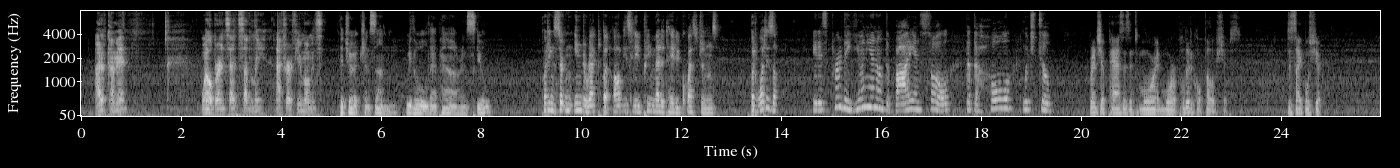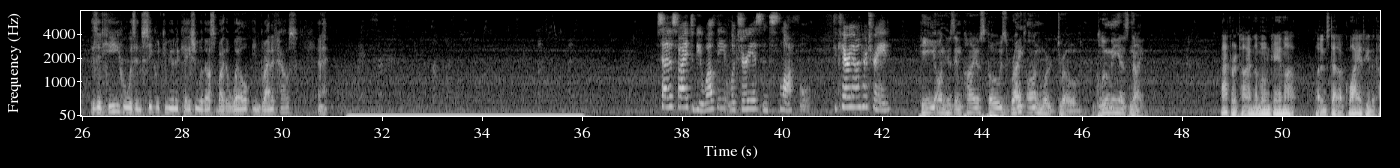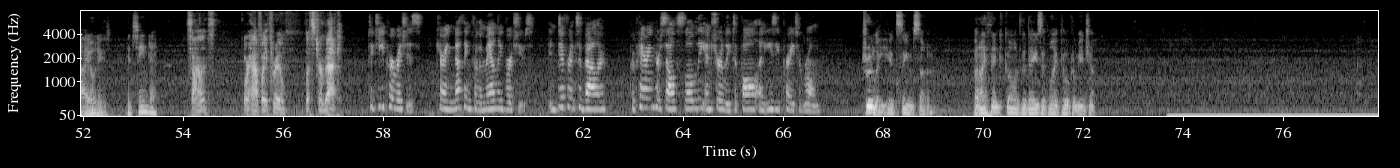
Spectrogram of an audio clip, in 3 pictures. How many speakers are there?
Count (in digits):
10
